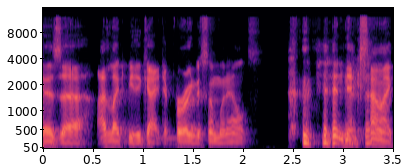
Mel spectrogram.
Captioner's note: laughs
